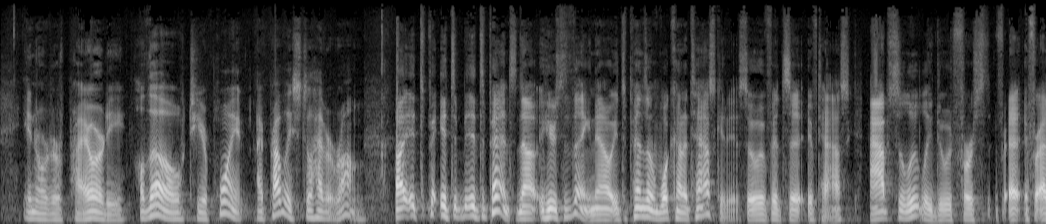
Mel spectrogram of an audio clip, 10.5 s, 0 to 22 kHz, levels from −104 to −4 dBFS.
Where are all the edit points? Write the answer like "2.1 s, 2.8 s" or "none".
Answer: 1.3 s, 8.2 s, 8.6 s

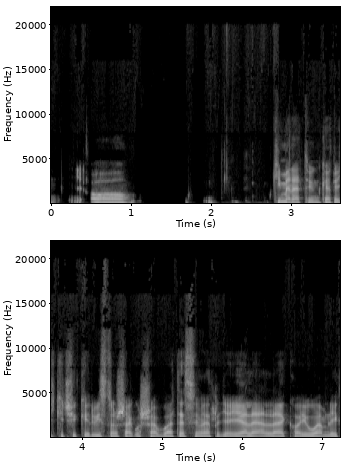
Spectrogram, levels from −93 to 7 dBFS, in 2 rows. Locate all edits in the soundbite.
3.5 s

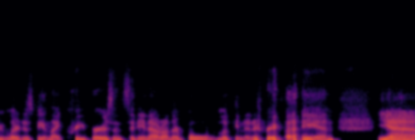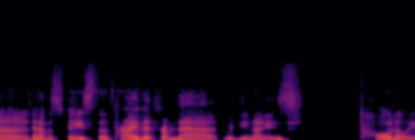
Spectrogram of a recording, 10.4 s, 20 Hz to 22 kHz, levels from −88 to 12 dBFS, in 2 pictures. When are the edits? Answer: 5.6 s, 6.6 s

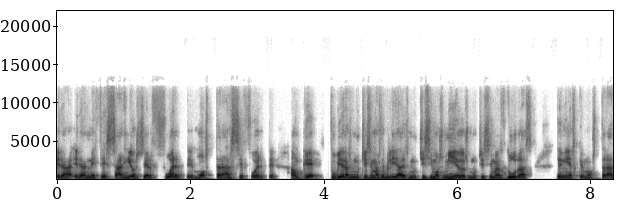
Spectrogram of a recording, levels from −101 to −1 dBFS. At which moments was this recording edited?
4.0 s

